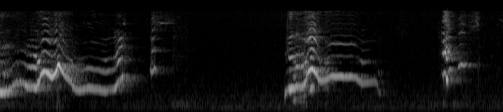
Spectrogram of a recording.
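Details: Pomeranian making long, wavering, whiny yelps that rise and fall in pitch, each lasting over a second, plus a couple of short squeaky yips in between quiet gaps.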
